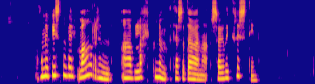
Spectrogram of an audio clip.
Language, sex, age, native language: Icelandic, female, 40-49, Icelandic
